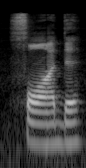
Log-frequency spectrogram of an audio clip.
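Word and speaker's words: صاد: Name, Sad. Equivalent, S with a dot under it. Pronunciation, an S pronounced by placing the tongue against the side teeth and slightly opening the mouth.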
